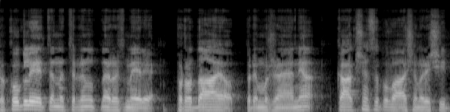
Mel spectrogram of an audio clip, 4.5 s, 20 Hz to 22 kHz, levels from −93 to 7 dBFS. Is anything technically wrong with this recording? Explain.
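Yes. Throughout the speech there is heavy low-delay AAC compression, likely AAC-ELD at a bitrate in the region of 24 kbps. Its short frames resolve pitch harmonics poorly, so the voice sounds rough and grainy. On a spectrogram, noise fills the gaps between harmonic lines, and the top band looks thinned or smeared.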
